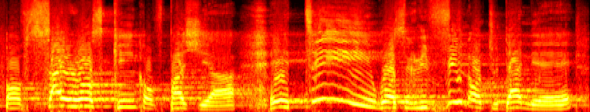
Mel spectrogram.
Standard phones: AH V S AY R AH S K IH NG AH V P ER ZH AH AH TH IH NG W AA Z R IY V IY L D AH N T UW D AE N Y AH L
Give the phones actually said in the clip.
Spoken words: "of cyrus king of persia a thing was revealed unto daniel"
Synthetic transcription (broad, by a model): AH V S AY R AH S K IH NG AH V P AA SH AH AH T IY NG W AA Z R IY V IY L D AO N T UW D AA N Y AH L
